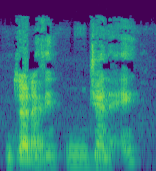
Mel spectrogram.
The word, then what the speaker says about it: Djenné: And so the Black Rock compound was designed and conceived by Senegalese architect Habib Djenné. I think I'm pronouncing it right, D-J-E-N-N-E. – Djenné.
